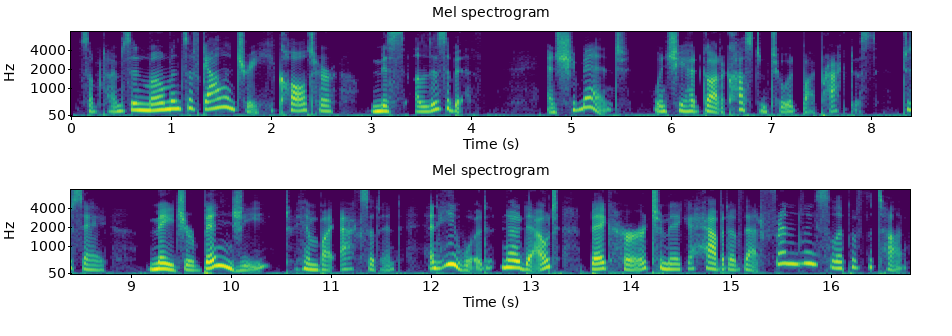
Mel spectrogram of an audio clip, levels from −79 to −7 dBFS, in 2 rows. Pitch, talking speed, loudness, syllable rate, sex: 220 Hz, 170 wpm, -20 LUFS, 5.0 syllables/s, female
